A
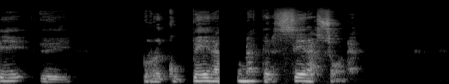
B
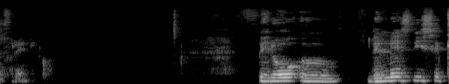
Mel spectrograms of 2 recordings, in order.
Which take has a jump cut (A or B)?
A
